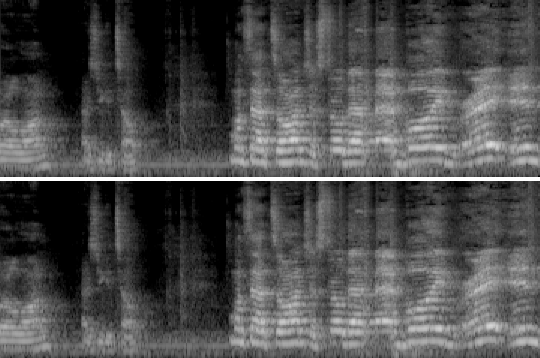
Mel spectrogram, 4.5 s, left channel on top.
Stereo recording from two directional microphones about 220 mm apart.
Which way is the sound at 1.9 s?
10° left (ahead or behind).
